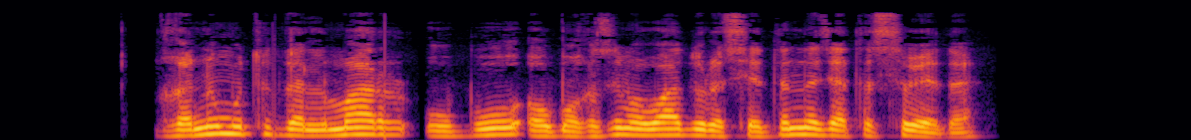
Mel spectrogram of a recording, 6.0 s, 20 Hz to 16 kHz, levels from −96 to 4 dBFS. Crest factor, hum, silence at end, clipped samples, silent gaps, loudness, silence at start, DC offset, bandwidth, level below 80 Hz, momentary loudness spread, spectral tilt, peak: 14 dB; none; 1.1 s; under 0.1%; none; -13 LUFS; 0.85 s; under 0.1%; 11.5 kHz; -60 dBFS; 7 LU; -7.5 dB/octave; 0 dBFS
